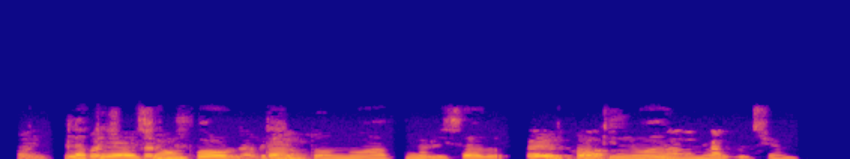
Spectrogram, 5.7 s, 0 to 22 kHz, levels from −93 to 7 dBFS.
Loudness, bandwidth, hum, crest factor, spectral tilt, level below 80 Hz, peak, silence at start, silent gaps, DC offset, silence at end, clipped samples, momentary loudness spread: -17 LUFS; 7.4 kHz; none; 16 dB; -7 dB/octave; -62 dBFS; -2 dBFS; 0.1 s; 0.35-0.42 s, 3.39-3.49 s; under 0.1%; 0.35 s; under 0.1%; 14 LU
